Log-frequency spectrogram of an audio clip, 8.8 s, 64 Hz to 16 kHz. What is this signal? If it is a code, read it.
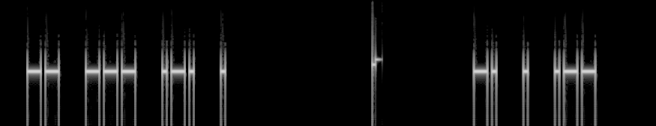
Morse code, heard as a keyed tone, about 20 wpm, spaced as for 14 wpm, 700 Hz. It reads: MORE NEW
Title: 139 Lesson 23f - Letter f - Words 20wpm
